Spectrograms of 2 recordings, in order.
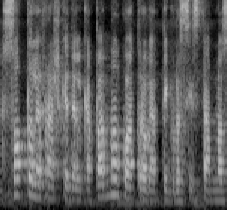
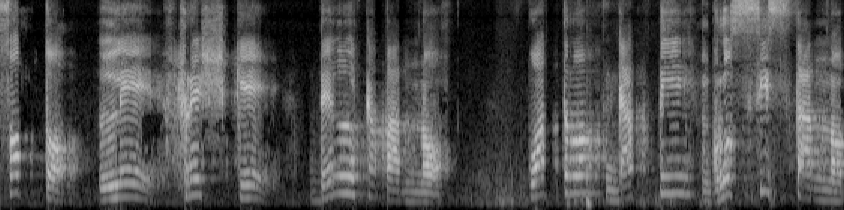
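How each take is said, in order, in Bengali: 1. এটা দ্রুত পড়া হচ্ছে, এক নিঃশ্বাসে। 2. এটা ধীরে পড়া হচ্ছে, একবারে একটি শব্দ। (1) "দম আটকায় পড়বেন" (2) "আমি একটা শব্দ শব্দ করে ধরাই দিচ্ছি"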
